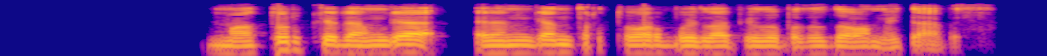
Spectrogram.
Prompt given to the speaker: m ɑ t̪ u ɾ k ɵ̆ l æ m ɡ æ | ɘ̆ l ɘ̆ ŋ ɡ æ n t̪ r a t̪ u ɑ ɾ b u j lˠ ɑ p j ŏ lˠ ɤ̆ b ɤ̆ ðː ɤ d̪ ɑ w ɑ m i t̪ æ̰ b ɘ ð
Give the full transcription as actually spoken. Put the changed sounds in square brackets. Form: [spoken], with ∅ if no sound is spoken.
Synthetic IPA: m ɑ t̪ u ɾ k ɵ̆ l æ m ɡ æ | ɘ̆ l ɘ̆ ŋ ɡ æ n t̪ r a t̪ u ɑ ɾ b u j lˠ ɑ p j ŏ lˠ ɤ̆ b ɤ̆ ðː ɤ d̪ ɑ w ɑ m i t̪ æ̰ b ɘ ð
